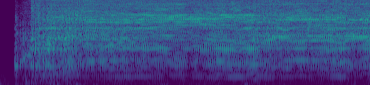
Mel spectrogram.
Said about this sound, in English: Good old finger sander.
